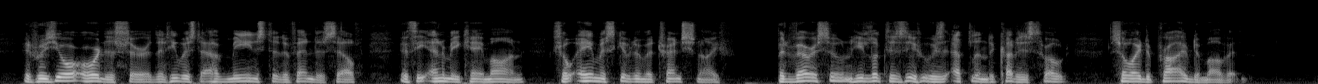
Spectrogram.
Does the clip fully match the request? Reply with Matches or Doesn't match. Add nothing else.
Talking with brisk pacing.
Matches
